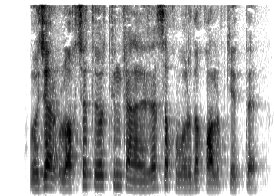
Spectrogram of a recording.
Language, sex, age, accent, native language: Uzbek, male, 25-34, Jizzax, Uzbek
